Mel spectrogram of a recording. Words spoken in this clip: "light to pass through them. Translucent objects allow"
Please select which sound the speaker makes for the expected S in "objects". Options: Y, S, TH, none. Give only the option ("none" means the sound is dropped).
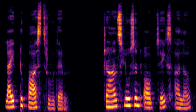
S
